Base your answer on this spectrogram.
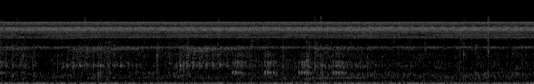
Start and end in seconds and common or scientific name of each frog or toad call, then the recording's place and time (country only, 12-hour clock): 0.5	3.7	Boana albopunctata
2.4	3.7	Usina tree frog
Brazil, 9:00pm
